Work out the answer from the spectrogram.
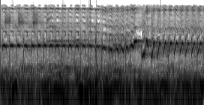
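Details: White-rumped shama giving a long flowing ngalun song, used to stir other birds and train young shamas; clear whistled notes near one pitch repeat rapidly, then rise into looping upward slurs, over a steady bed of low music.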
